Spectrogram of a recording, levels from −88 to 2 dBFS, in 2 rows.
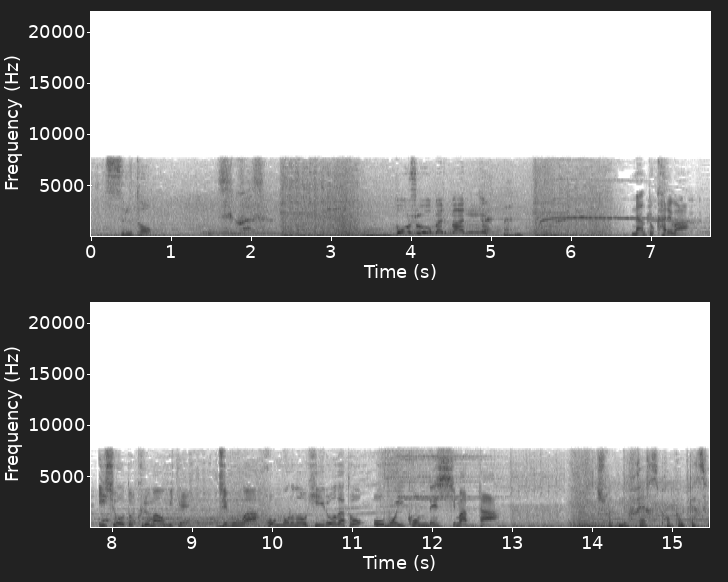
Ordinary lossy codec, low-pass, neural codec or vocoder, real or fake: none; none; none; real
